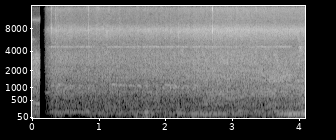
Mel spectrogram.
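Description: Leafy stems snap as they are broken by hand.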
